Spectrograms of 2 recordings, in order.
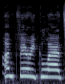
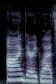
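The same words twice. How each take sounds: First: High, loud and slow with delight; happy. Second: Lightly pleased, in the usual pitch; a modest little echo of joy; happy. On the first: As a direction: beam it out, pleased with yourself. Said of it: "said Pooh happily". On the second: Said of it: "said Piglet happily". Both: A narrator's reading.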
